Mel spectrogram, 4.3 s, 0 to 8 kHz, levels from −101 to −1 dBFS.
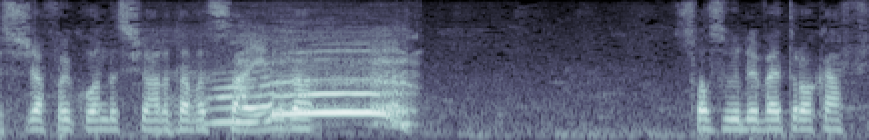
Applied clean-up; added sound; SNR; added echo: none; Livestock, farm animals, working animals; -3 dB; none.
